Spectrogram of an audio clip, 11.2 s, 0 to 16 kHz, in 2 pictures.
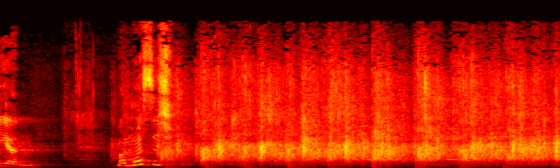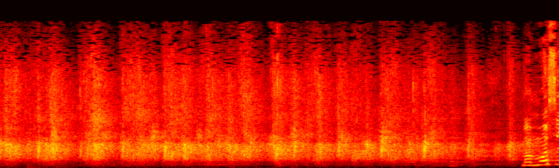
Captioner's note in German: Beifall CDU und BÜNDNIS 90/DIE GRÜNEN - Zuruf SPD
